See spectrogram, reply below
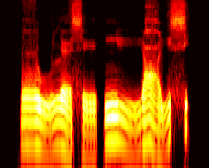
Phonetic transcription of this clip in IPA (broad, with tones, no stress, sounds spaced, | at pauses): ʕ uː˧˩˧ l ɛ˧˩˧ s e˩ | ɲ iː˧˩˧ ʕ i˩˥ s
